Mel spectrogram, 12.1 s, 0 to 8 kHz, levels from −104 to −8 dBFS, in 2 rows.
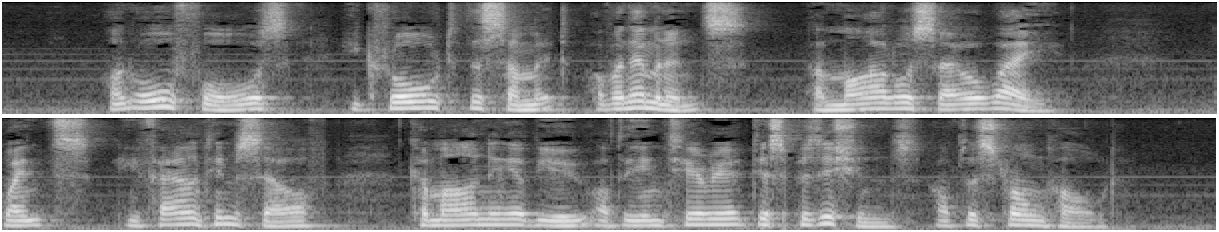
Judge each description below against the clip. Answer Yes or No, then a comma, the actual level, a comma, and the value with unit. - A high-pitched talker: No, medium, 140 Hz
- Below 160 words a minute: Yes, average, 150 wpm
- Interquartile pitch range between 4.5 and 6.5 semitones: No, average, 3.5 semitones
